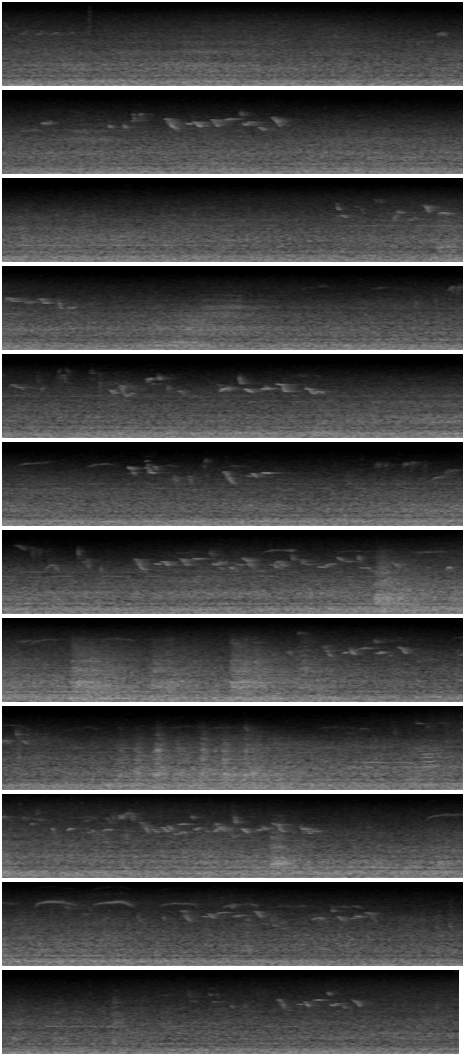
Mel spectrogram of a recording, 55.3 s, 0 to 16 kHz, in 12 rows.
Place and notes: Rte de Belval, Esch-sur-Alzette, Luxemburg - wind, machine sounds
Esch-sur-Alzette, machine sounds from the nearby Acelor Mittal plant premises, fresh wind in trees
(Sony PC D50, Primo EM172)
Canton Esch-sur-Alzette, Lëtzebuerg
